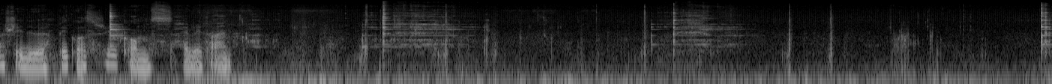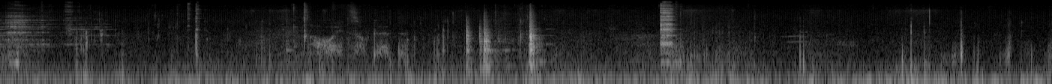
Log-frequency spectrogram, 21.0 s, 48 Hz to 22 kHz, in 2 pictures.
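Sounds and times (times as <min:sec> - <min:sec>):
cutlery clinking against dish: 0:01.1 - 0:04.9, 0:06.5 - 0:07.6, 0:10.4 - 0:12.6, 0:15.2 - 0:16.1, 0:17.1 - 0:17.5.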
